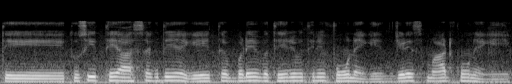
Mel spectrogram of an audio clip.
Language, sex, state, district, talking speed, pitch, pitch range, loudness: Punjabi, male, Punjab, Fazilka, 185 wpm, 155 Hz, 140-170 Hz, -14 LUFS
